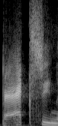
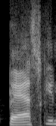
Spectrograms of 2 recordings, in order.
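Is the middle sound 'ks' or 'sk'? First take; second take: ks; sk. First: The middle has a k then s sound. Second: The middle has an s then k sound. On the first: The speaker calls it wrong. "You're not baxing in the sun" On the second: The speaker calls it right. "you're basking in the sun"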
